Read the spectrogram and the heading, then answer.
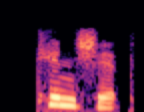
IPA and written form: ˈkɪnʃɪp (kinship)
